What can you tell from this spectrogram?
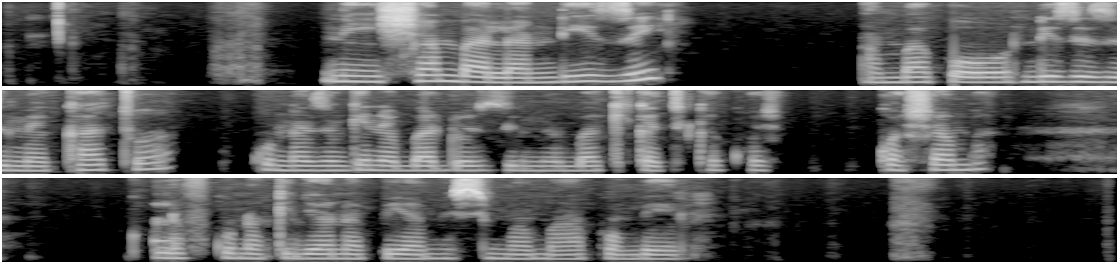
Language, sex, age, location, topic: Swahili, female, 25-35, Kisii, agriculture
